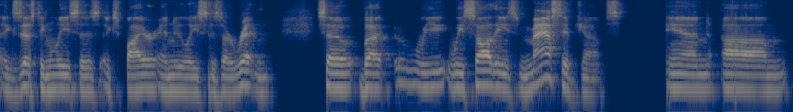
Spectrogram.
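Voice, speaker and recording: A man walks through economic points in a slow, halting way, stopping often to restart his sentences. His voice sits at an ordinary pitch. The audio sounds dull and lo-fi, like a remote interview feed. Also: darkish tone. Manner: halting, many fillers and restarts. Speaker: economic analyst guest. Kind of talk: podcast interview answers.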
